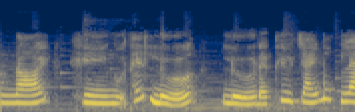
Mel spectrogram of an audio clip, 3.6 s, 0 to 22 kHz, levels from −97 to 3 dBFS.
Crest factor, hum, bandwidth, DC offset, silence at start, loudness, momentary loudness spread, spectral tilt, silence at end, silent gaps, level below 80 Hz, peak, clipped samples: 14 dB; none; 7.6 kHz; under 0.1%; 0 s; -15 LUFS; 7 LU; -6.5 dB/octave; 0 s; none; -48 dBFS; 0 dBFS; under 0.1%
